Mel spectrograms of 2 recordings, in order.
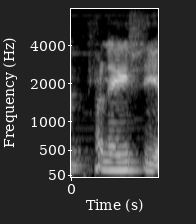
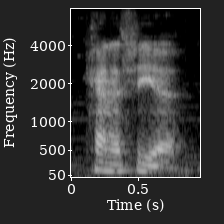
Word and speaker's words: panacea: now i see you i will pronounce the phonacy in my head but apparently it's a panacea i mean maybe both pronunciations are correct but i think it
